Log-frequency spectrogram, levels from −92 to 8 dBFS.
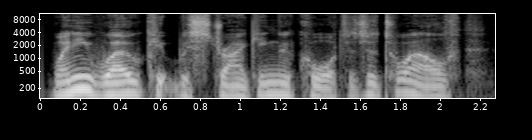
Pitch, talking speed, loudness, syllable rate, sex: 125 Hz, 265 wpm, -18 LUFS, 6.5 syllables/s, male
